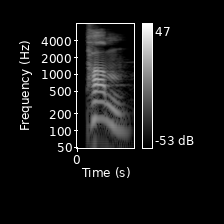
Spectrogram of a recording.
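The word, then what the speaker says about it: thumb: B silent. अब ये सारे जो वर्ड्स है इसमें बी साइलेंट होगा। कॉम, कॉम, कंघा, कॉम, कंघा, लैम, मेमना, लैम, मेमना, थम, अंगूठा, थम, अंगूठा।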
